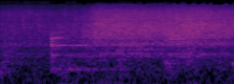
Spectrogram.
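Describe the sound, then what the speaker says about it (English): Tomato puree stirred in a pan of hot oil gives a steady, close sizzle with a brief scrape as the spoon moves, the frying hiss continuing evenly throughout. "Give it a stir."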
